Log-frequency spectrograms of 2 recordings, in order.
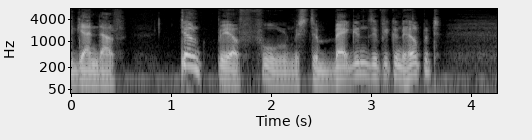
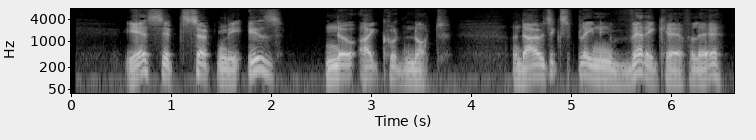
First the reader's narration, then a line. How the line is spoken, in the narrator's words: answered the wizard crossly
